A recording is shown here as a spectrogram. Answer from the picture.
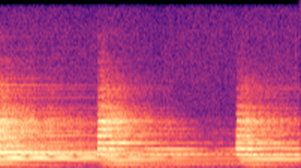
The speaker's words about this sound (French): Cloche de Notre-Dame à Paris, qui sonnait les glaces et les carillons, qui sonnait la joie et la peine. Cloche de Notre-Dame à Paris.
